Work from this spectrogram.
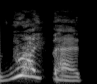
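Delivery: acted, stern, no-nonsense scolding tone. Retelling catching younger cousins swearing: imitating telling someone off. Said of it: "I'd have a go at them for saying it".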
